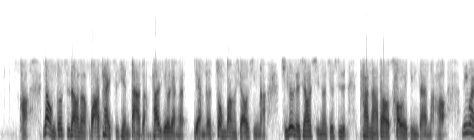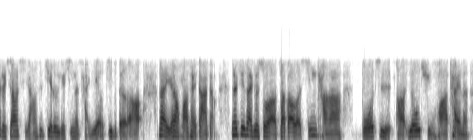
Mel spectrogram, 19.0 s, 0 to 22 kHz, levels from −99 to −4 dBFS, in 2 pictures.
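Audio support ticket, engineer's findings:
Tandem speech coding, throughout. Rough, muffled, warbly speech, no content above 3.7 kHz. Pattern fits three low-rate speech coders in a row, likely G.723.1, G.723.1, then AMR-NB, with G.711 hops between, each re-encoding the previous coder's degraded output.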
